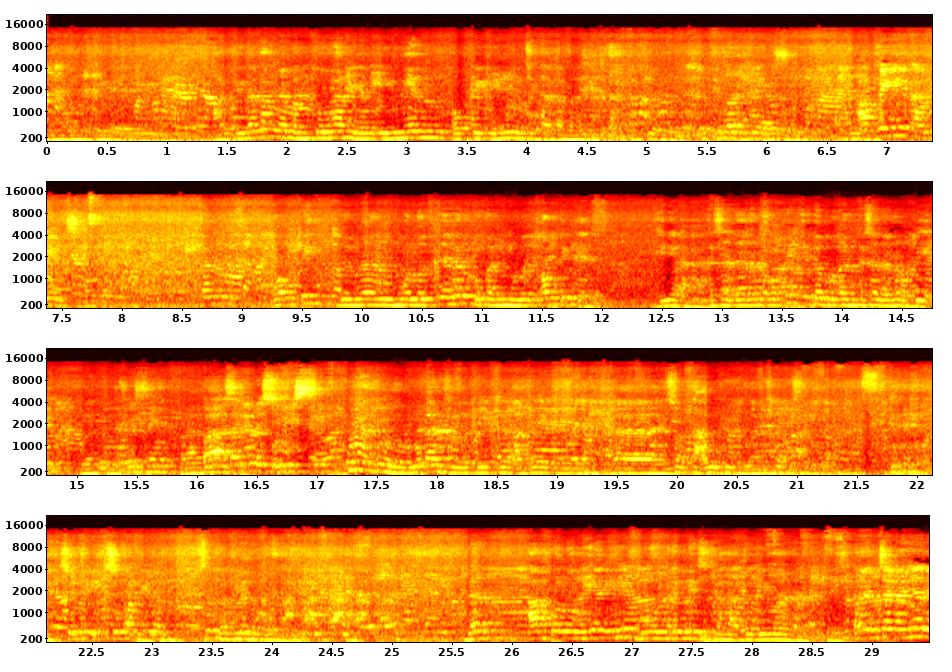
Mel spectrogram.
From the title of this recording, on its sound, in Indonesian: Live - Bandung, 11 Maret 2022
